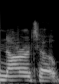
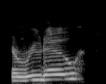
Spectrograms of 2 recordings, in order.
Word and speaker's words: Naruto: Like it's Naruto, but lots of people say Naruto. It's not Naruto. It's Naruto because this emphasis is on the first syllable instead of the middle one, which is what we're used to.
